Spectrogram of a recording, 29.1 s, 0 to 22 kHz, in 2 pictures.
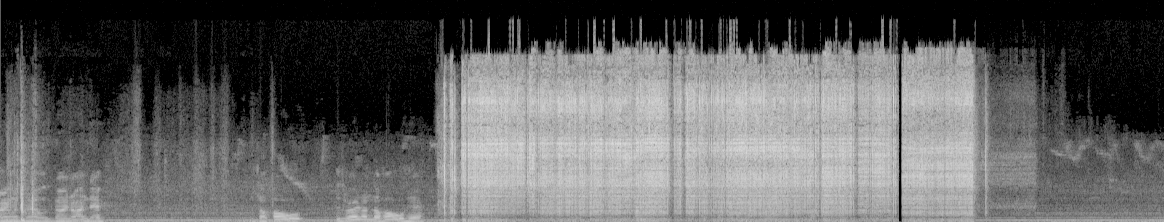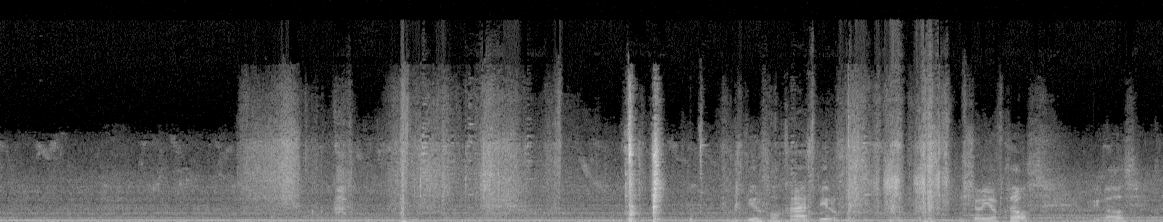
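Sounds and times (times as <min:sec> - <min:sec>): electrical hum: 0:00.0 - 0:29.0
welding arc crackling: 0:05.5 - 0:13.0.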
